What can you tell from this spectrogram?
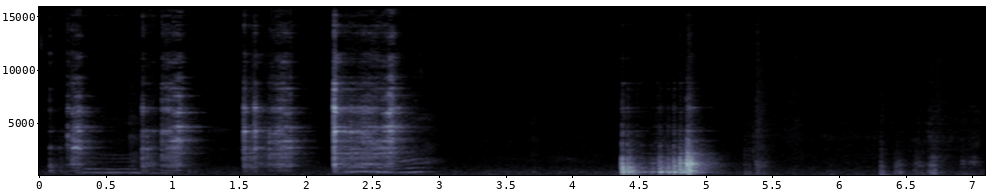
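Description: A kitchen utensil clinking and scraping against a plastic bowl, in irregular bursts, with one louder clatter about halfway through and a few light taps near the end.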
